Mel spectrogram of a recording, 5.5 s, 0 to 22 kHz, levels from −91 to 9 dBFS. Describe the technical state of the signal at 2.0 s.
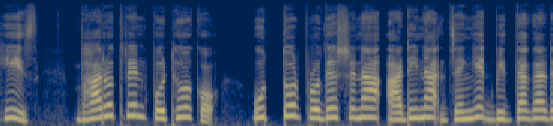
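At 2.0 s the signal is intact, with no audible fault at that moment.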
